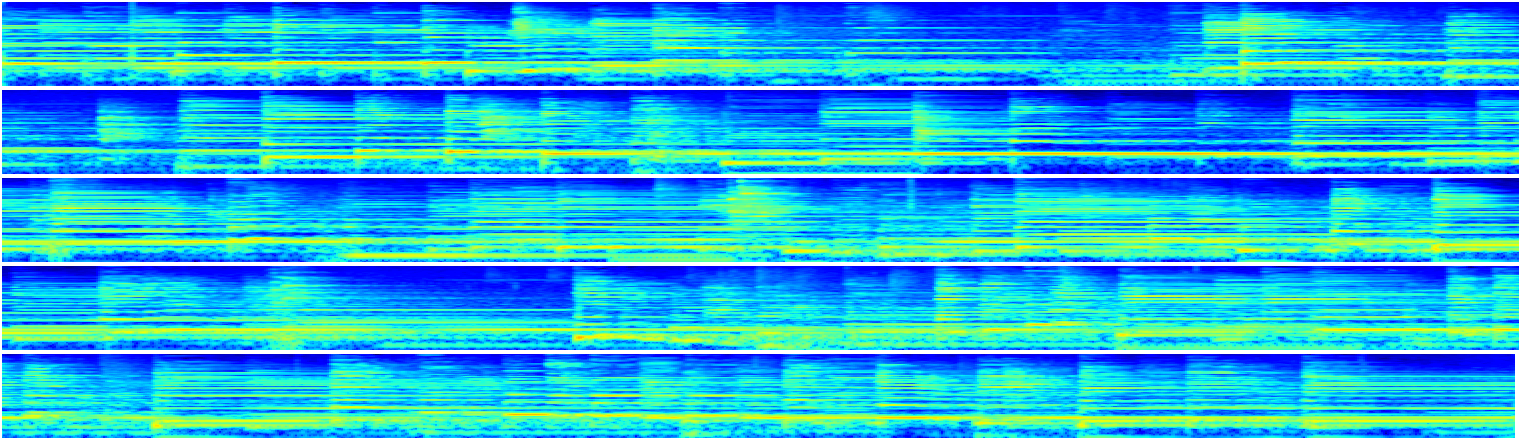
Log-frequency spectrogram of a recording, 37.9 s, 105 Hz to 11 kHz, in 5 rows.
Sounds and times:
Electric guitar: 0:00.0 - 0:37.9.

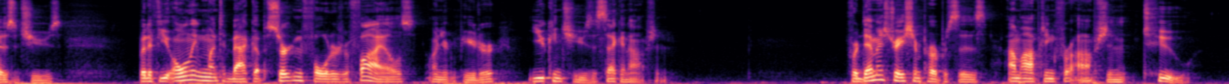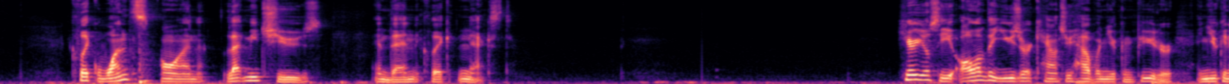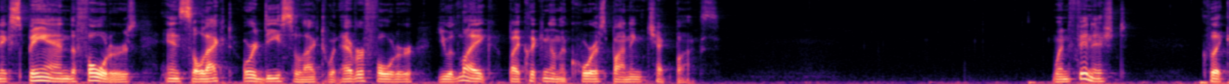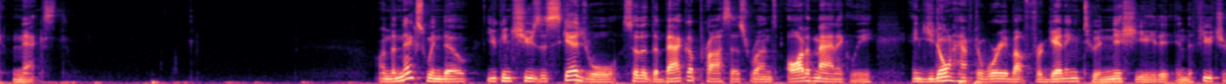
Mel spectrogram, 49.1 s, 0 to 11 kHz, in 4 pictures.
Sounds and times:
Speech: 0:00.0 - 0:00.7, 0:01.4 - 0:06.8, 0:08.5 - 0:12.0, 0:13.0 - 0:17.5, 0:21.3 - 0:31.8, 0:35.1 - 0:35.9, 0:36.6 - 0:37.6, 0:40.6 - 0:49.1
Inside, small room: 0:00.0 - 0:49.1.

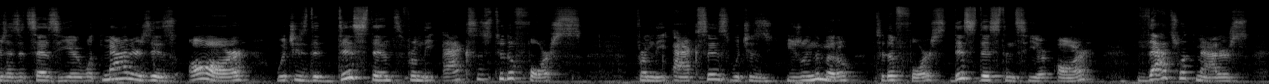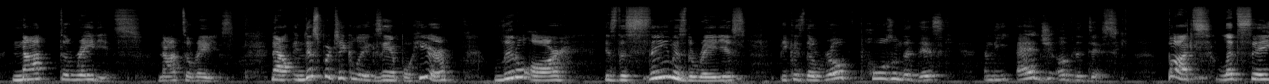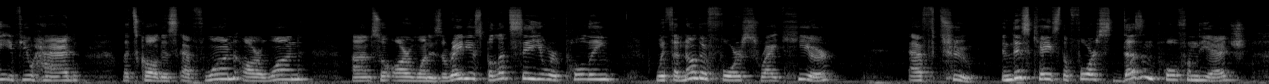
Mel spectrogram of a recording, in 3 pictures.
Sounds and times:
Speech: 0:00.0 - 0:33.8, 0:34.4 - 0:37.9.

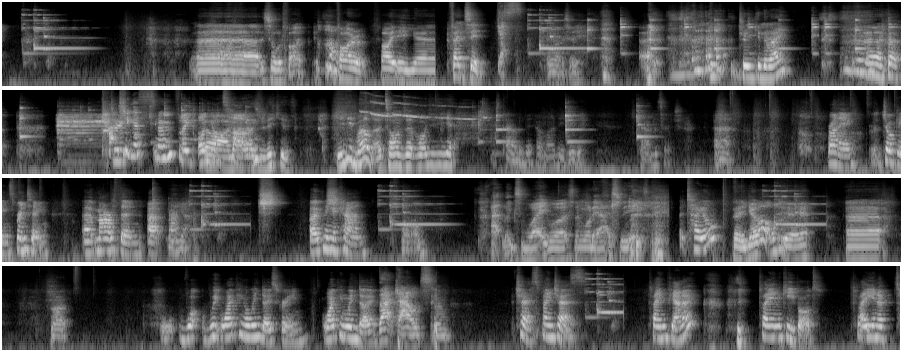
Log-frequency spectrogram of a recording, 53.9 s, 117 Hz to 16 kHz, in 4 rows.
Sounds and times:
Inside, small room: 0:00.0 - 0:53.9
Speech: 0:15.1 - 0:17.9, 0:18.5 - 0:20.4, 0:30.8 - 0:32.4.

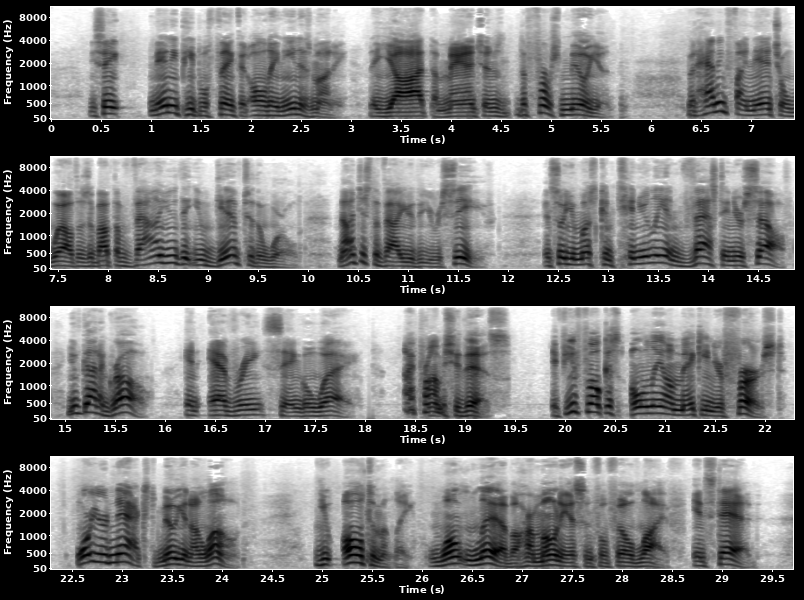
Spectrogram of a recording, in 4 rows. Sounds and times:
Speech: 0:00.4 - 0:05.7, 0:06.4 - 0:24.2, 0:24.9 - 0:29.4.

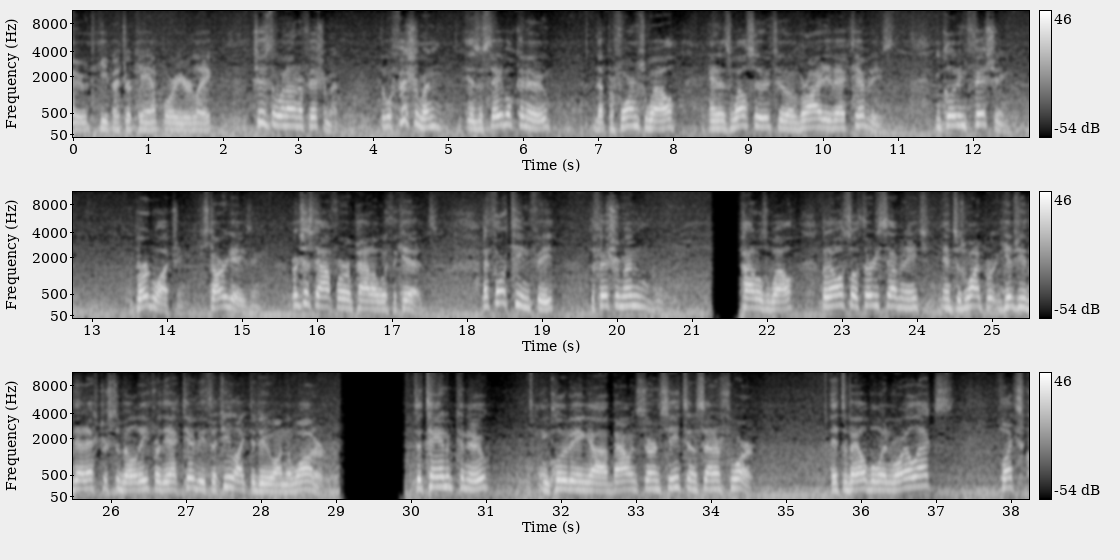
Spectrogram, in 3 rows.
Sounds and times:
Speech: 0:00.0 - 0:12.6, 0:13.5 - 0:17.6, 0:18.2 - 0:20.7, 0:21.6 - 0:29.0, 0:30.0 - 0:34.6, 0:35.6 - 0:37.2, 0:37.8 - 0:38.2.

